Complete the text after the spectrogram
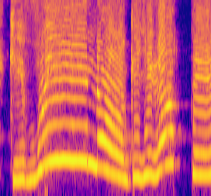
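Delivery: high, slow, sweeping tune on "Qué bueno que llegaste"; long upward melody. Shown as a demonstration. Teacher models the warm informal melody for the class, high and slow. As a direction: lift "bueno" high and draw the phrase out slowly. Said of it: "larguita hacia arriba".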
